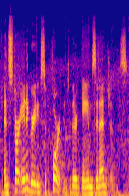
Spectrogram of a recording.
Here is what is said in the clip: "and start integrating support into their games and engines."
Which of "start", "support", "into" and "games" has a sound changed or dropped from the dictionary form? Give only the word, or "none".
none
